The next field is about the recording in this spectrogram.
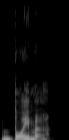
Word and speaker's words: Bäumer: If you listen carefully, it's Paul Bäumer is how what we see as Baumer is pronounced.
